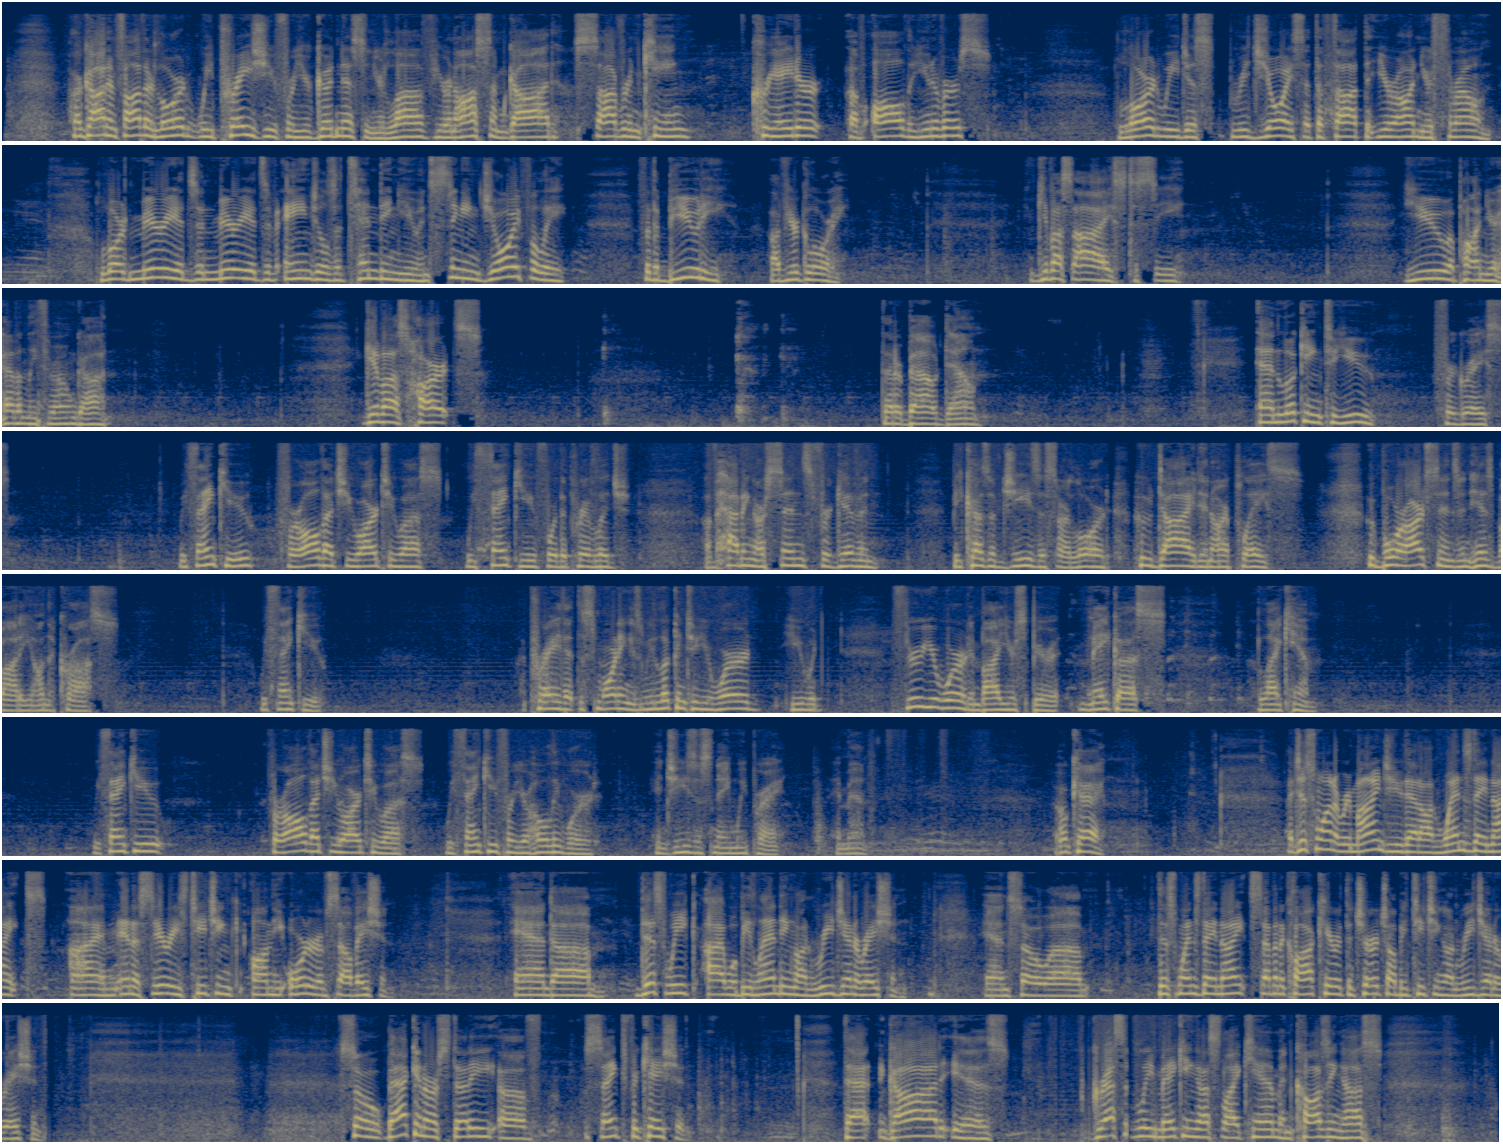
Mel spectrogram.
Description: Play Sermon Get HCF Teaching Automatically.
Pursuing Virtue Adult Sunday School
